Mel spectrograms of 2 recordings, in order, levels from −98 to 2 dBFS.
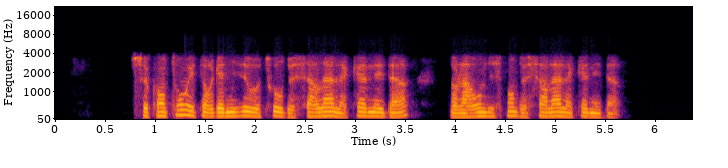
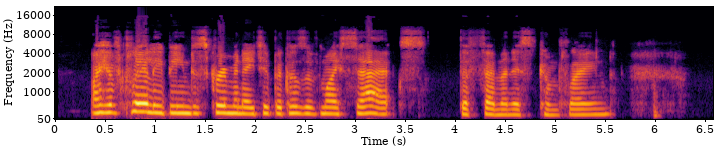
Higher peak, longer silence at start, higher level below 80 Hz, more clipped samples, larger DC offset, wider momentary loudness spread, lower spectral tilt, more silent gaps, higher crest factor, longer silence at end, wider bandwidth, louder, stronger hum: about the same, -2 dBFS vs 0 dBFS; first, 0.75 s vs 0.35 s; about the same, -64 dBFS vs -64 dBFS; neither; neither; second, 8 LU vs 17 LU; first, -10.5 dB/octave vs -4.5 dB/octave; neither; about the same, 18 dB vs 16 dB; first, 0.75 s vs 0.55 s; second, 3.9 kHz vs 9.8 kHz; second, -20 LUFS vs -15 LUFS; neither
